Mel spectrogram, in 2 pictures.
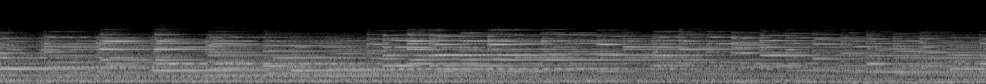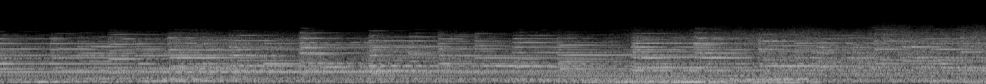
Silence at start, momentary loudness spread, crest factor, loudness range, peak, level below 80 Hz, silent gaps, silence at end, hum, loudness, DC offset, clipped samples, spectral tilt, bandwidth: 0 s; 6 LU; 14 dB; 4 LU; -10 dBFS; -46 dBFS; none; 0 s; none; -23 LUFS; under 0.1%; under 0.1%; -6.5 dB/octave; 8 kHz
